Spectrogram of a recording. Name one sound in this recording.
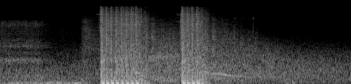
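A rifle fires two loud shots that echo away.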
